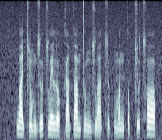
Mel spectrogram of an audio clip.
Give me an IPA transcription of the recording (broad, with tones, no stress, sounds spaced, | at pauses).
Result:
p w a˦ t͡ɕ ɔ̃˧ m d͡z u˦ t͡s w e˦ l o˧ k a˧ t̪ a˥˧ m t̪ u˧ ŋ d͡z w a˨˩ t͡s u˨ k̚ m ɔ˧ n t̪ ɔ˨ p̚ t͡ɕ u˨˩ t͡sʰ ɔ˦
